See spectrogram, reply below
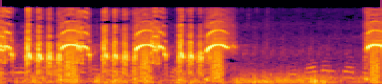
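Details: Grey francolin call: three quick clicky phrases ending in high arched whistles, then a short quiet gap with faint low sounds, then one more whistle at the end.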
